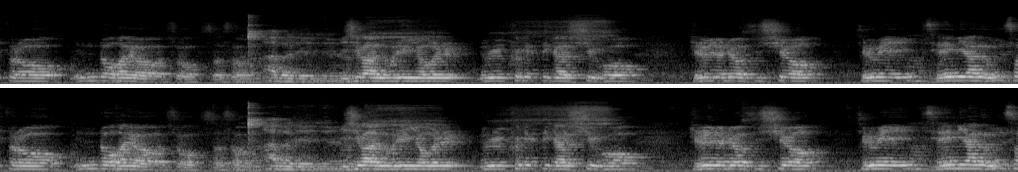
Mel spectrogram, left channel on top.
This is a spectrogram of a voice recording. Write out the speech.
인도하여 주옵소서. 아버지, 이 시간 우리 영을 눈을 크게 뜨게 하시고 길을 열어 주시어 주님의 세미한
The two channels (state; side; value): normal; both; correlation 0.62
